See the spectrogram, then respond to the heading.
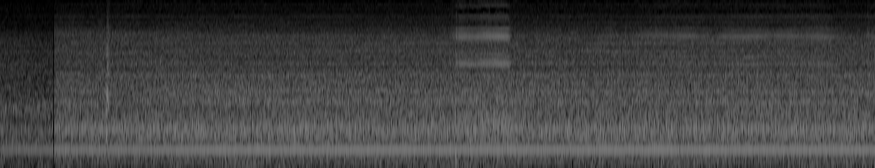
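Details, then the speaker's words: DLP rear-projection TV mercury arc lamp running bright: steady mid-pitched hum over a faint hiss; lamp buzzing, owner suspects flickering. "H it's buzzing the light must be uh flickering what else I don't know what else we cause a buzz like that"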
